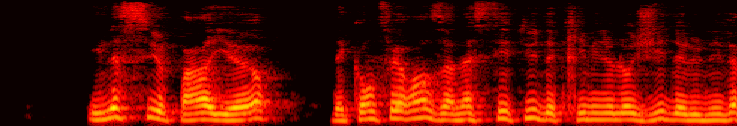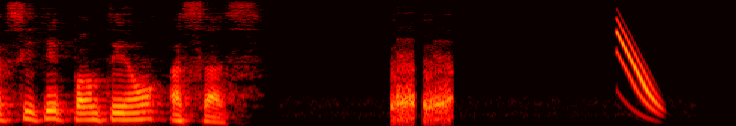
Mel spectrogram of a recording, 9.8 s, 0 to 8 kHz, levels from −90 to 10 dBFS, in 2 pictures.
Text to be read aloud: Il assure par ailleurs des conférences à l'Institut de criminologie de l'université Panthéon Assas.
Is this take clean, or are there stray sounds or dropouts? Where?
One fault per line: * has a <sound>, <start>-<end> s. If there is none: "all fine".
* has a laugh, 7.5-7.9 s
* has a chirp, 9.0-9.4 s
